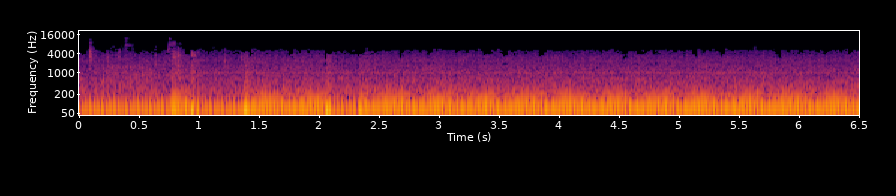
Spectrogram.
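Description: A steady low hum with a few faint clicks in the first two seconds.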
